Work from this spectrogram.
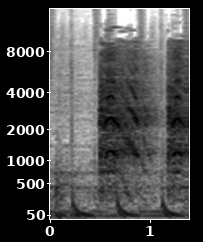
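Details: Airsoft AEG with the motor plate fully seated but the motor adjustment screw set too loose, so the motor sits too low: short bursts of a high, wavering electric whine with little mechanical bite, the motor not meshing properly with the gearbox.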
